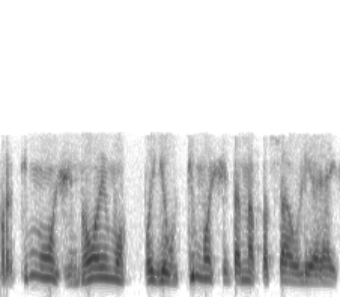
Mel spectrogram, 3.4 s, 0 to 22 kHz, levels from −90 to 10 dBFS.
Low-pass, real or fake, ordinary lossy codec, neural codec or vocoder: 3.6 kHz; real; MP3, 32 kbps; none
